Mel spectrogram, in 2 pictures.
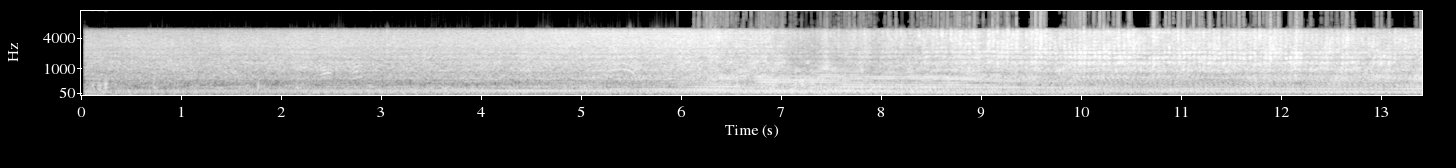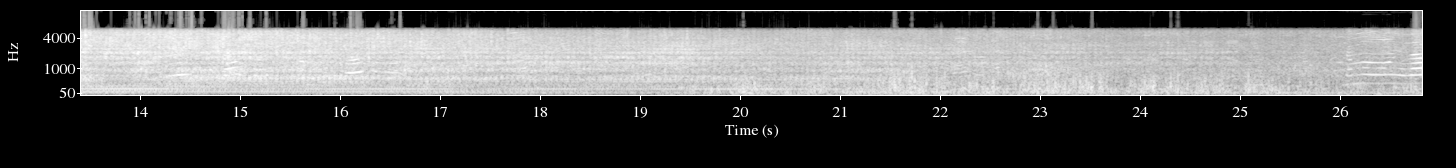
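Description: Twin piston engines of a B-25 Mitchell bomber at takeoff power: the drone grows louder, peaks about six seconds in with its pitch sliding down as the plane passes, then slowly fades as it climbs away.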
